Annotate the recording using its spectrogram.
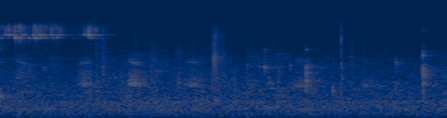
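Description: A baby's striped soft-toy rattle shaken, rattling most busily in the first second, then in a few sparse clicks, with a few short, faint infant sounds in between.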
